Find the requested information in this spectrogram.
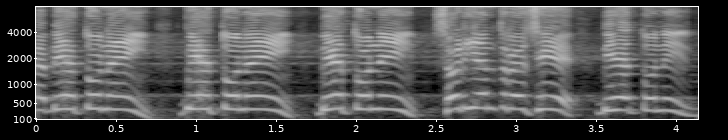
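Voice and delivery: a groom yelling in his sleep; yelling in a dream. Retold or imitated. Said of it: "રાડું નાખતો હતો".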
